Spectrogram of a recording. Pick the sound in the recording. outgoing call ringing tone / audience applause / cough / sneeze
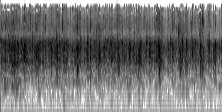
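audience applause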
